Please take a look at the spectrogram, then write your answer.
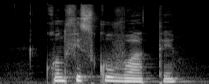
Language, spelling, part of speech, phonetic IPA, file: Ukrainian, конфіскувати, verb, [kɔnʲfʲiskʊˈʋate], Uk-конфіскувати.ogg
- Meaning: to confiscate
